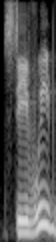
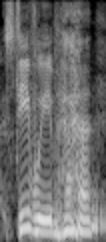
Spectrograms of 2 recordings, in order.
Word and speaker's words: Steve Wiebe: Steve Wiebe did have an audience. It was Steve Wiebe had an audience. That's how it's pronounced.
